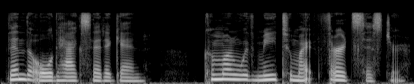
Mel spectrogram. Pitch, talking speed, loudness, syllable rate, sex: 190 Hz, 205 wpm, -19 LUFS, 4.8 syllables/s, female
